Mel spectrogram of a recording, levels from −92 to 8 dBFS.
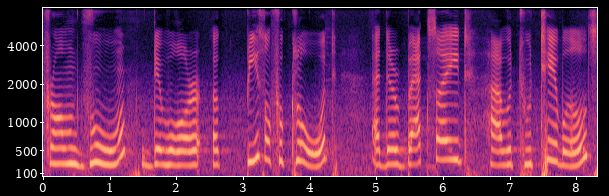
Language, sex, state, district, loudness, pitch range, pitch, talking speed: English, female, Punjab, Kapurthala, -11 LUFS, 250-320 Hz, 260 Hz, 110 wpm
